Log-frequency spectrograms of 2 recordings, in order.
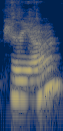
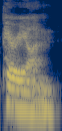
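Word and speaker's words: Pérignon: of of Don Perry perin how do you pronounce it perion perryon I believe not sure don't qu perryon everyone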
